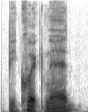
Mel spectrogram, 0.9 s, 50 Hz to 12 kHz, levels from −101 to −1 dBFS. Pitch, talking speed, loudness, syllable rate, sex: 100 Hz, 205 wpm, -18 LUFS, 4.5 syllables/s, male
